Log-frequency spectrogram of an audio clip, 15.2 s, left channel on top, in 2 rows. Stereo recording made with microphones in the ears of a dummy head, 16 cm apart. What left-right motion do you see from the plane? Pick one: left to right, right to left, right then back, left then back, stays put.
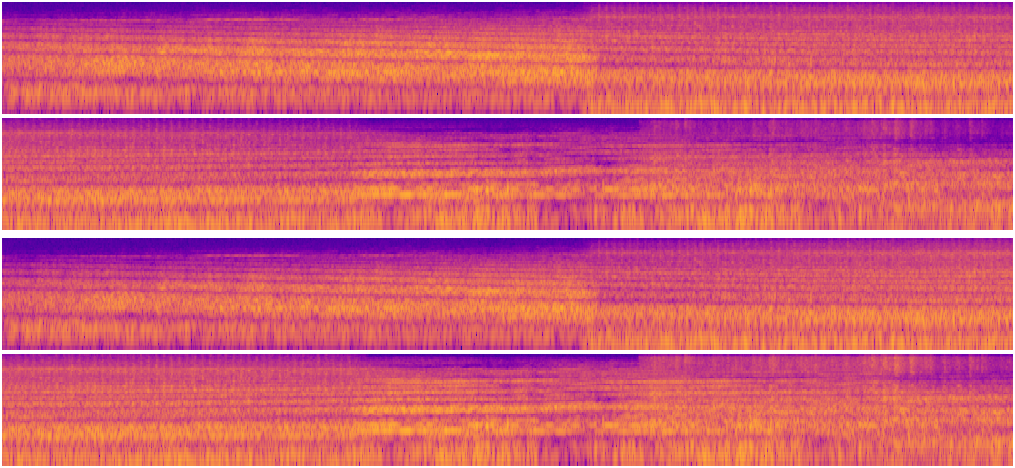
left to right.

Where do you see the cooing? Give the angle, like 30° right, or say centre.
50° right.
